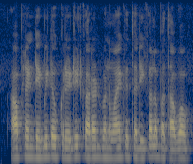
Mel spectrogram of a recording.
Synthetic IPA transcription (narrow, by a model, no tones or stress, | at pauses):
a̰plə̃ɳɖebiʈɔʋkɾeɖiʈkaɾəʈ̚bənʋajket̪əɾikalabət̪aʋaʋ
